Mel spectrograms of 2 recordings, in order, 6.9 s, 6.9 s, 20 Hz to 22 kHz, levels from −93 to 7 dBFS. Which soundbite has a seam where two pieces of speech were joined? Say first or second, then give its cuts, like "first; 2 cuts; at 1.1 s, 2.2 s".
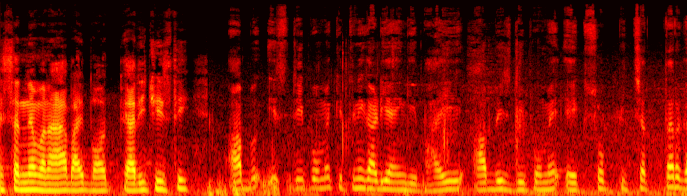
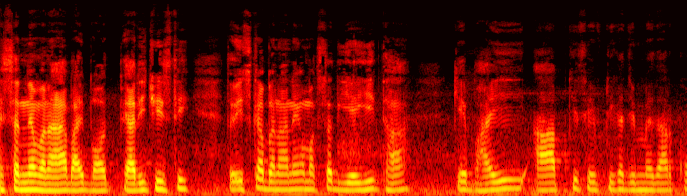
first; 1 cut; at 2.1 s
